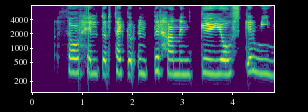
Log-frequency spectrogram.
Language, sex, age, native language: Icelandic, male, 18-19, Icelandic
